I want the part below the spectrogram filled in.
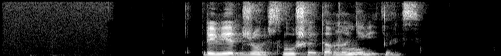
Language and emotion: Russian, neutral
